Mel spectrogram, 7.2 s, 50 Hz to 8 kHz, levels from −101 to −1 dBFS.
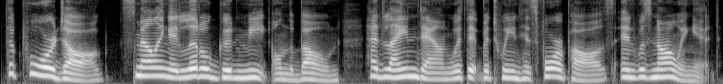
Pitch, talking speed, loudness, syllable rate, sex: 200 Hz, 200 wpm, -18 LUFS, 4.3 syllables/s, female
